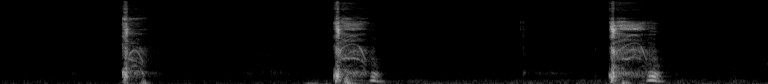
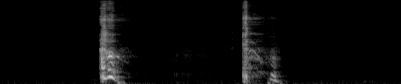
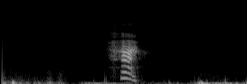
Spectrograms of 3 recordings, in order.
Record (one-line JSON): {"three_cough_length": "7.7 s", "three_cough_amplitude": 21738, "three_cough_signal_mean_std_ratio": 0.25, "cough_length": "4.0 s", "cough_amplitude": 16918, "cough_signal_mean_std_ratio": 0.22, "exhalation_length": "2.5 s", "exhalation_amplitude": 8427, "exhalation_signal_mean_std_ratio": 0.47, "survey_phase": "beta (2021-08-13 to 2022-03-07)", "age": "45-64", "gender": "Female", "wearing_mask": "No", "symptom_cough_any": true, "symptom_runny_or_blocked_nose": true, "symptom_shortness_of_breath": true, "symptom_sore_throat": true, "symptom_fatigue": true, "symptom_headache": true, "symptom_onset": "3 days", "smoker_status": "Never smoked", "respiratory_condition_asthma": true, "respiratory_condition_other": false, "recruitment_source": "Test and Trace", "submission_delay": "2 days", "covid_test_result": "Positive", "covid_test_method": "RT-qPCR", "covid_ct_value": 17.6, "covid_ct_gene": "ORF1ab gene", "covid_ct_mean": 17.8, "covid_viral_load": "1400000 copies/ml", "covid_viral_load_category": "High viral load (>1M copies/ml)"}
